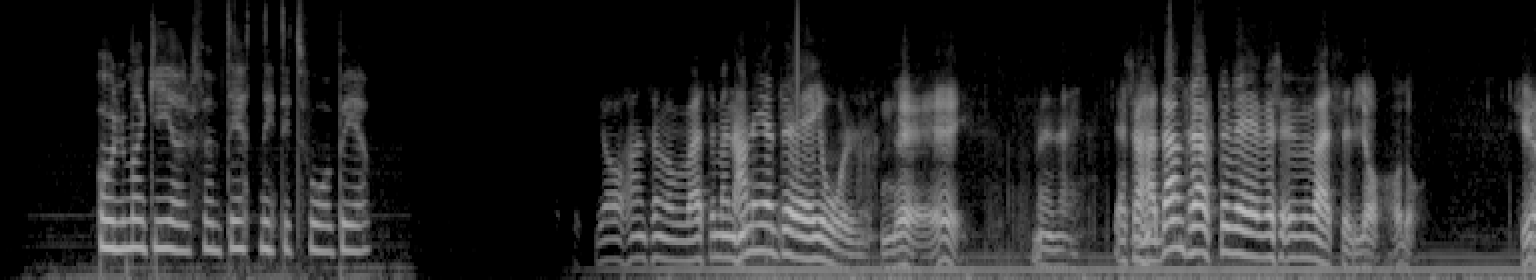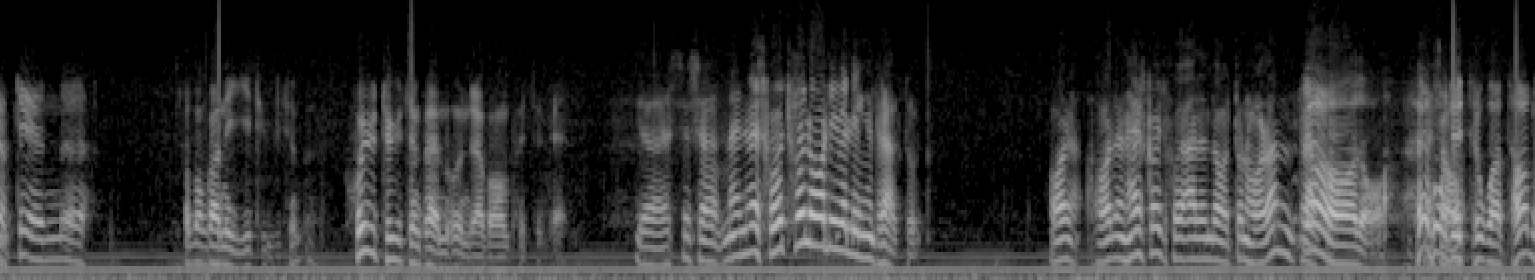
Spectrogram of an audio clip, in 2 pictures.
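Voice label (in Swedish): Ludgo Södermanland, dialekter, svenska sagor; Folkminnen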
